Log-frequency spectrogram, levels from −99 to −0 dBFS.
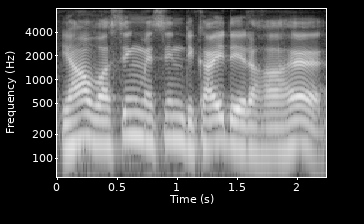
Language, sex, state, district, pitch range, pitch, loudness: Hindi, male, Arunachal Pradesh, Lower Dibang Valley, 140-165 Hz, 150 Hz, -16 LUFS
